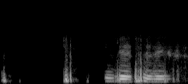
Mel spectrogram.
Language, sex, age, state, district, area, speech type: Kashmiri, male, 30-45, Jammu and Kashmir, Bandipora, rural, conversation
